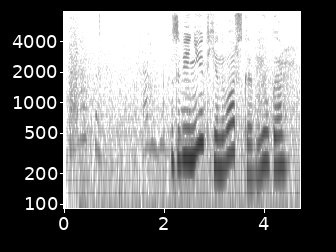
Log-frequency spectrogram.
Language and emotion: Russian, sad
